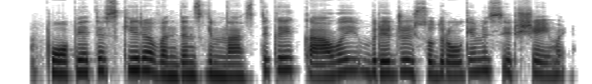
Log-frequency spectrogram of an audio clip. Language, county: Lithuanian, Utena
